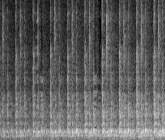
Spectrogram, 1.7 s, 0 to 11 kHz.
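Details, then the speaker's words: EPKU-1.7 compressor block before repair, knocking in cylinders and throwing oil, test run: sharp fast metallic knocking about nine or ten a second over the running note; piston pin came out of the piston. Piston pin knock. "Все, це є. Вийшов палець."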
